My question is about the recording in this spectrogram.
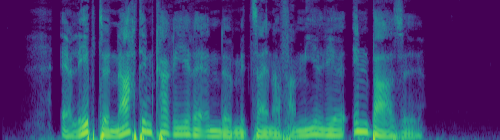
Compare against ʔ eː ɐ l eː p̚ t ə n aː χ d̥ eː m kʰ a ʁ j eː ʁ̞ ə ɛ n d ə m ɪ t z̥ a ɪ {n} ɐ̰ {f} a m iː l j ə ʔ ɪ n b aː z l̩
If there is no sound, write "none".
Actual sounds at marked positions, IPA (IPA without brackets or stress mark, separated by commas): n, f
